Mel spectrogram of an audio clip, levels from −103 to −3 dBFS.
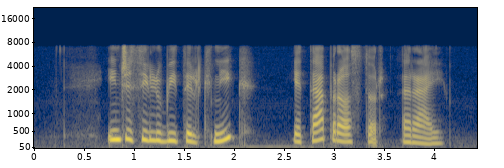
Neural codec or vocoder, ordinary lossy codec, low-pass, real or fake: none; none; 7.2 kHz; real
